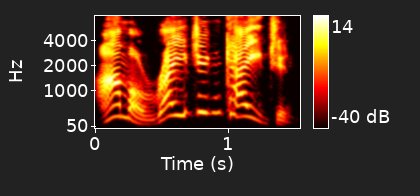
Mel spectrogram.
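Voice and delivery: high, loud Cajun bellow; hammed-up raging Bayou boast; Brandon Stokley Cajun voice. Host doing his signature Stokley line in a loud, high Cajun voice. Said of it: "that's the line I always go back to".

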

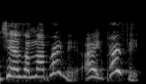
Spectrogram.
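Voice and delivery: high-pitched, breezy relief; retold high relieved voice. Telling the nurse she's not pregnant, high and relieved. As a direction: squeak out relief like it's nothing.

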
